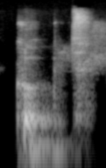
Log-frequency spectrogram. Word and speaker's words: cooked: We will use the pronunciation with T or with D. What do you think? T. With T, exactly, because we want to express that the food is cooked.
